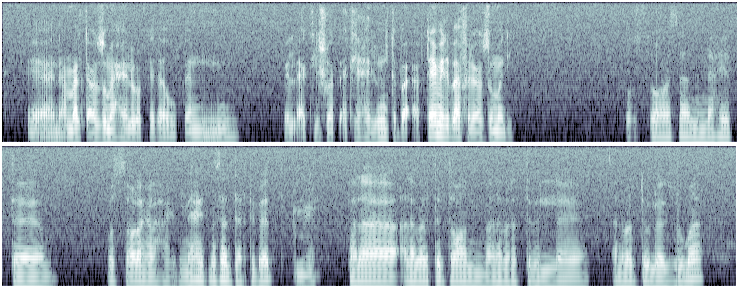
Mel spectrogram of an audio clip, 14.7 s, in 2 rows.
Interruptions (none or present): none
